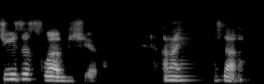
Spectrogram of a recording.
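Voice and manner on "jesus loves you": put-on whispering voice. Retelling words whispered during a hug: imitating someone whispering. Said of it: "he just whispers in my ear".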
